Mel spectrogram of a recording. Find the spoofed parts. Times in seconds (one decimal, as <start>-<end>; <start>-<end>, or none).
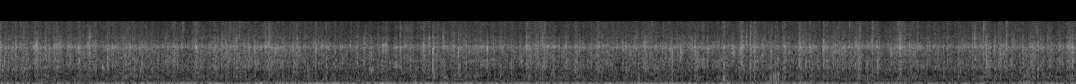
3.7-5.0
